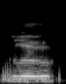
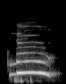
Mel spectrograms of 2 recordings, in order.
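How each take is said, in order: First: "Glue" at the bottom of the voice; low tone three. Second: "Glue" held very high and loud; high tone one. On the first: Contrasting tone three with tone one on "Glue", low tone. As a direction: let "Glue" sit down low after the high tone. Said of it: "then a tone three". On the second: Contrasting tone one with tone three on "Glue", high tone. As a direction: push "Glue" to the top of the voice. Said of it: "I say a tone one". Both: Shown as a demonstration.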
